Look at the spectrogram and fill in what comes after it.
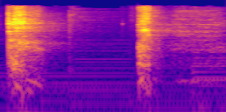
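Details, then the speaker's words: Two short, sharp coughs about half a second apart over background music, from a VTuber streamer who says she coughs when overly excited and is not actually sick. "kalau terlalu excited itu jadinya batuk tapi sebenarnya ko gak gak sakit udah sehat ya"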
